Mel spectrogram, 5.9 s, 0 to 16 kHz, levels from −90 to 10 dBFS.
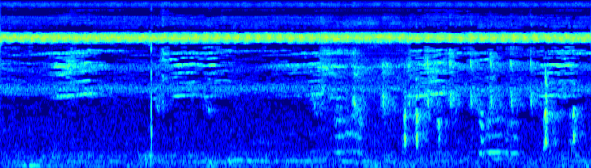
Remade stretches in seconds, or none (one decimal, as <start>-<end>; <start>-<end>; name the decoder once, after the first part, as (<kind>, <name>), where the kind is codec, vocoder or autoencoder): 3.2-4.1 (codec, DAC)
